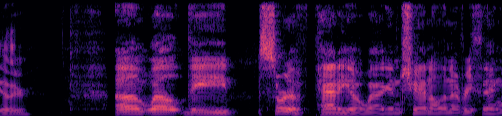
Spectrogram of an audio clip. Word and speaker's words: Paddyowagon: My name is Fresman, and today I'm joined by, I hope I'm pronouncing this right, Paddyowagon.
